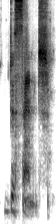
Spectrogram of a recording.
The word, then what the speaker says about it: descent: Descent.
